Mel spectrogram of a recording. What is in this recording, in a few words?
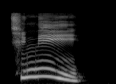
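"亲密", Mandarin Chinese; HSK6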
